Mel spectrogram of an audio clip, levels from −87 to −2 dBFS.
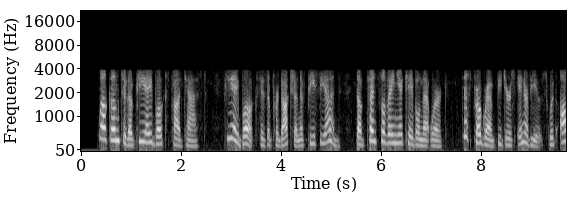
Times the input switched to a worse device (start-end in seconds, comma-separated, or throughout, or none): none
